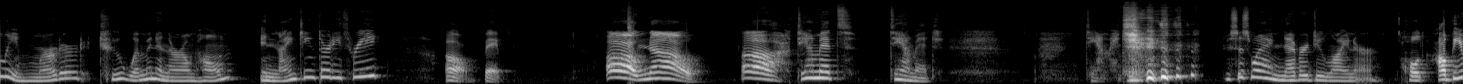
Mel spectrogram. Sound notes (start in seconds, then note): 11.2 laughs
